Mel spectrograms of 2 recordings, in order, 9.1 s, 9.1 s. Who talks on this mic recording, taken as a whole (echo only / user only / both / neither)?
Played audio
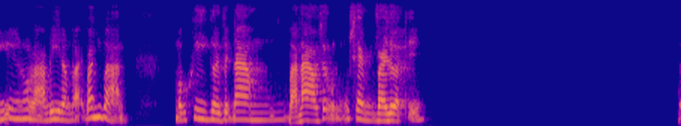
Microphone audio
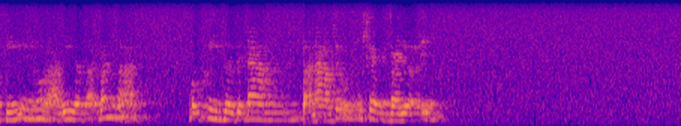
echo only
